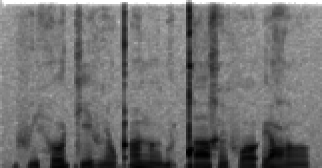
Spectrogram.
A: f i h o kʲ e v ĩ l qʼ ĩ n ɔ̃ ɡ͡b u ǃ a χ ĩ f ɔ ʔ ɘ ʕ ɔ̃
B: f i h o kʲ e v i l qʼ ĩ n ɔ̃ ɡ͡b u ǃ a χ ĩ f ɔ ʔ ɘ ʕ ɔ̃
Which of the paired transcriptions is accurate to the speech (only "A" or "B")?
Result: A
